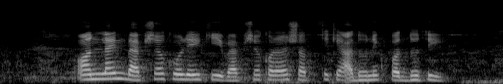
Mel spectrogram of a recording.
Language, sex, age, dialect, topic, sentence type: Bengali, female, 18-24, Standard Colloquial, agriculture, question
